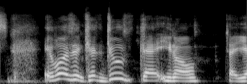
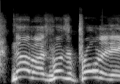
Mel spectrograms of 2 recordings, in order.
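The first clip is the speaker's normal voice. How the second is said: fast, higher, rushed disbelief; blurting it out in a hurry, a mock panic; panicked protest; 8 semitones higher, much faster than usual. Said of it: "And I was like".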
